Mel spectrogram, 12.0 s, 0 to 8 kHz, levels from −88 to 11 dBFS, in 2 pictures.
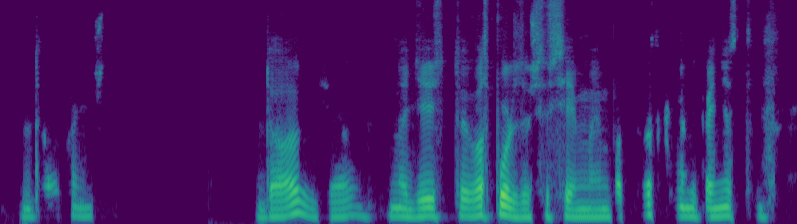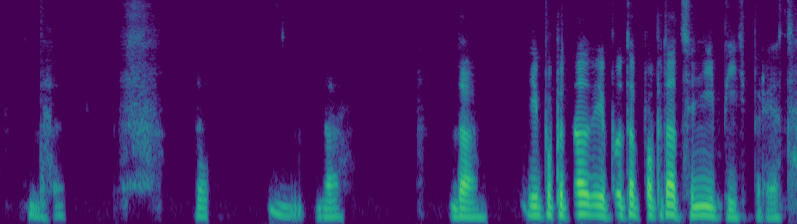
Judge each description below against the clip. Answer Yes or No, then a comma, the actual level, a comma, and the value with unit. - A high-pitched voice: No, low, 110 Hz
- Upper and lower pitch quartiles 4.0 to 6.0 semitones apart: No, average, 2.8 semitones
